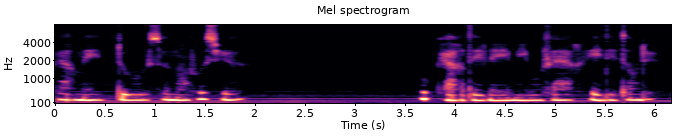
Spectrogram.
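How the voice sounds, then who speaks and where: A woman guiding a relaxation meditation in a soothing, hushed, breathy voice, leaving long pauses between phrases. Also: medium pitch, level tone, soft background music. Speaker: yoga nidra guide.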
